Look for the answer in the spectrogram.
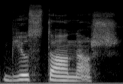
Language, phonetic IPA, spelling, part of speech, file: Polish, [bʲjuˈstɔ̃nɔʃ], biustonosz, noun, Pl-biustonosz.ogg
